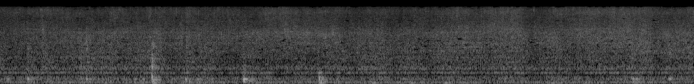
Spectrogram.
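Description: Mung bean sprouts and glass noodles sizzling in a frying pan as a wooden spatula stirs them, with a steady hiss and a few light knocks of the spatula against the pan.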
